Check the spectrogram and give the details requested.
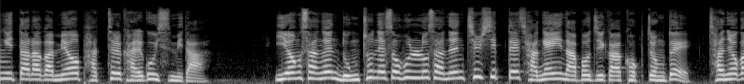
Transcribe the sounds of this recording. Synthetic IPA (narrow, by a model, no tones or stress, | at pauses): ŋit͈aɾaɡamjʌpatʰɯɭkaɭɡois͈ɯmɲida | ijʌŋsʰaŋɯnːoŋt͡ɕʰone̞sʰʌɸuɭːosʰanɯnt͡ɕʰiɭɕ͈ip̚t͈e̞t͡ɕaŋe̞inabʌd͡ʑiɡakʌk̚t͡ɕ͈ʌŋdwe̞t͡ɕaɲʌɡa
